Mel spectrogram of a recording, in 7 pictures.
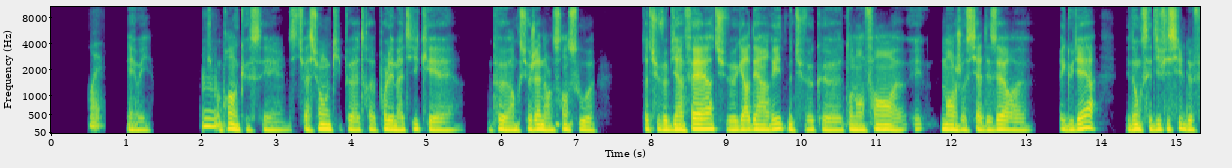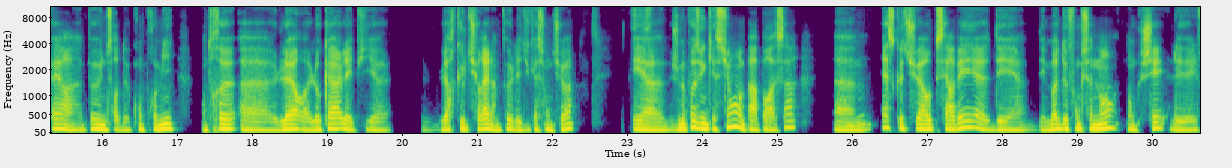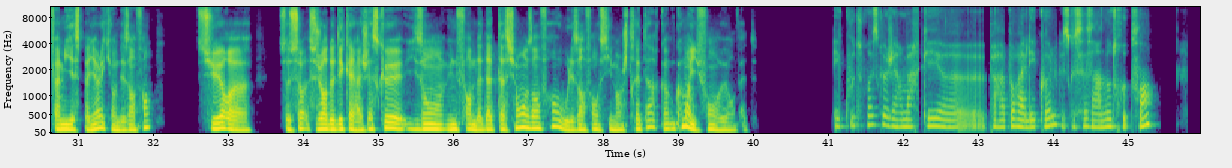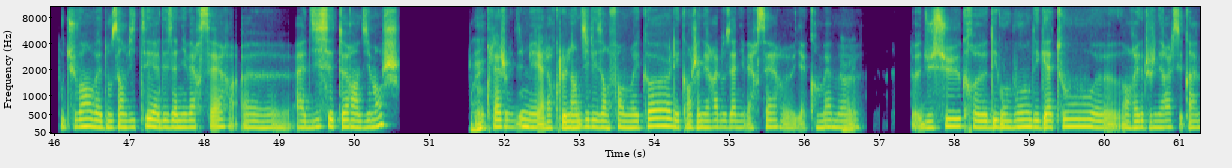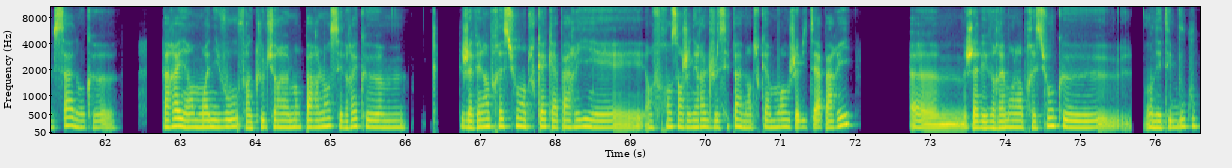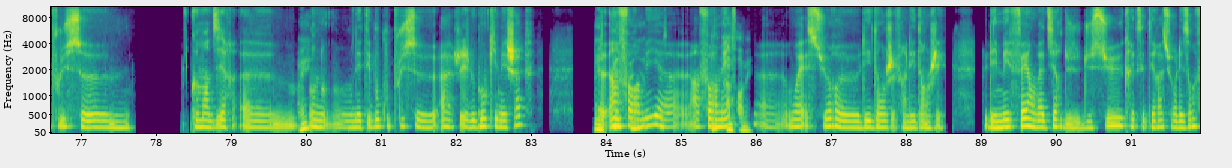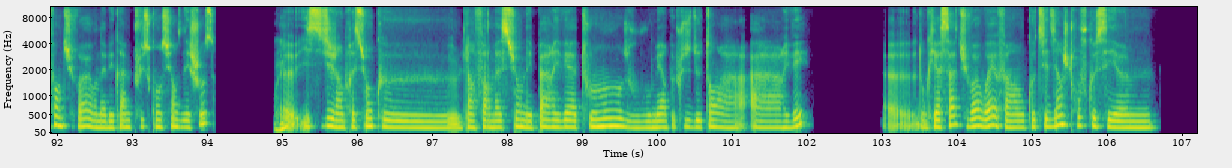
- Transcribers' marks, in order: drawn out: "que"
- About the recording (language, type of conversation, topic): French, advice, Comment gères-tu le choc culturel face à des habitudes et à des règles sociales différentes ?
